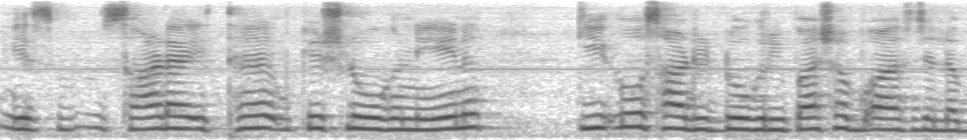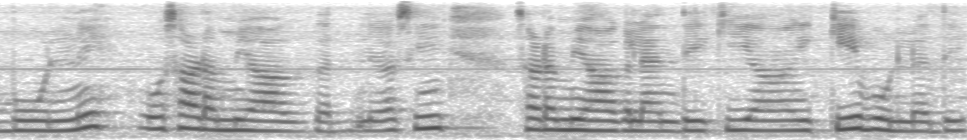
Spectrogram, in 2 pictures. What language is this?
Dogri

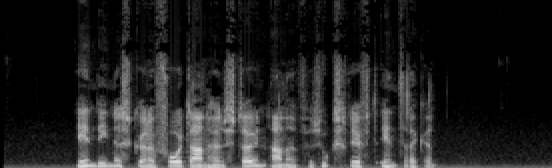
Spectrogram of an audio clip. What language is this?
Dutch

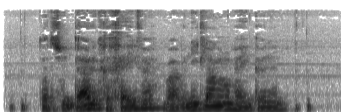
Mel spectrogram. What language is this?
Dutch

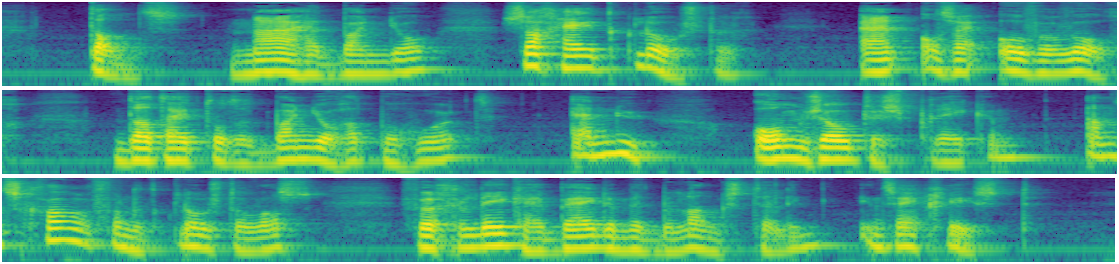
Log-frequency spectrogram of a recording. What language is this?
Dutch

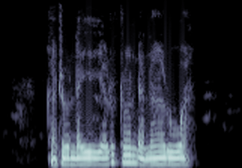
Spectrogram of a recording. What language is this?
Ganda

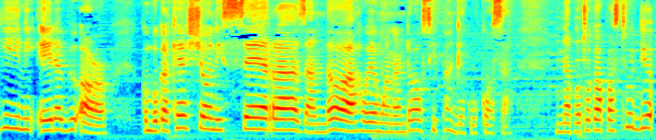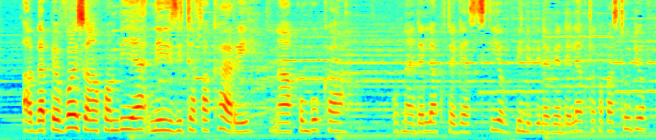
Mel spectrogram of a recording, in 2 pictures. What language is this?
Swahili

